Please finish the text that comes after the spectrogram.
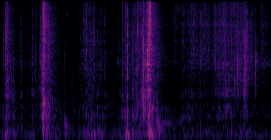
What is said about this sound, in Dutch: scheurde de envelop open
